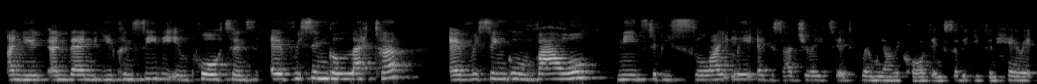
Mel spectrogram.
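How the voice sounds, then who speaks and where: A woman with an English accent teaching an online drama workshop, enunciating clearly and coaching with encouragement. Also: on the high side, a bit bright. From Manchester, England. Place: indoor room, online video call. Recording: roomy, echoing video-call sound.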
